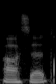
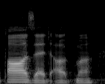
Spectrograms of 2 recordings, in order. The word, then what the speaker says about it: AZ Alkmaar: He's the AZ Alkmaar keeper. AZ Alkmaar? How do you pronounce it? RZ. – RZ Alkmaar.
